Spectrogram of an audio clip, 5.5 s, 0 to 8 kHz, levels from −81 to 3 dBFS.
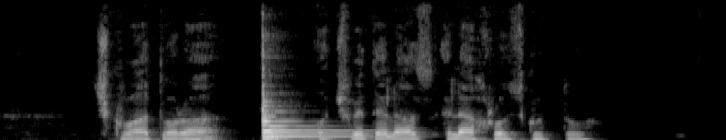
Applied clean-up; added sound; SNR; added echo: classical method log-MMSE.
